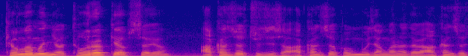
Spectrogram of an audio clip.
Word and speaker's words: 아칸소: 그리고 많은 그 잘 모르는 아칸소를 잘 모르는 사람은 아칸사스라고 발음하죠. 이거 이 S가 발음이 안 된다. 아주 특별하게 아칸소라고 발음한다는 사실을 모르는 미국인들 아직도 많습니다.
